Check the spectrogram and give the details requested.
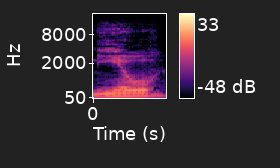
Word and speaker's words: NIU: people say news right yeah yeah this is pronounced neo it's a chinese word it means ox or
